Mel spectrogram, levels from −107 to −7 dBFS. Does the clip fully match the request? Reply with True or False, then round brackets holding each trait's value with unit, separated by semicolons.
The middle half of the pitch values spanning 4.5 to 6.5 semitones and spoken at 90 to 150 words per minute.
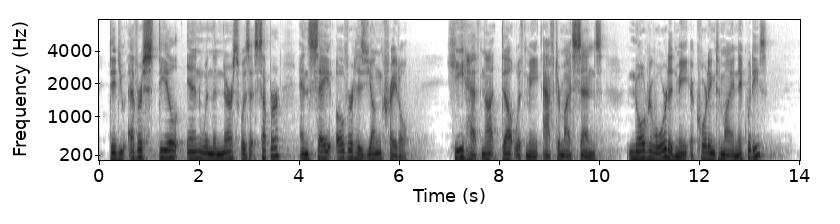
True (5.2 semitones; 140 wpm)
